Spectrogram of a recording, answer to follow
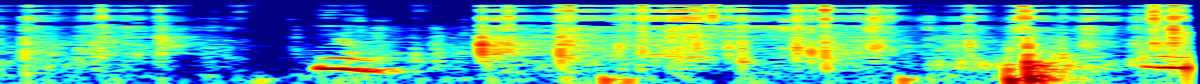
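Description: Thin protective wrap around a new laptop crinkling as it is handled and pulled, a dense run of crackles from about one and a half seconds in until near the end.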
